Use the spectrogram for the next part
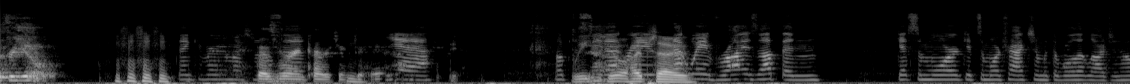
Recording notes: Please note: Our recording this time was plagued by technical glitches. Sadly, the audio quality isn't perfect.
